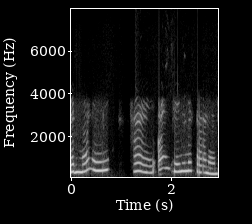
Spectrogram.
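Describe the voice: Squeaky and extremely high in pitch, a put-on character voice moves at a fairly slow pace.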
